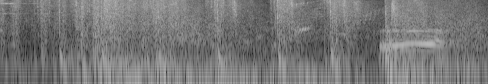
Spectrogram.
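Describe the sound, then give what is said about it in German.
A rapid series of loud video game sniper rifle gunshots, several sharp cracks in quick succession over a busy background of game noise, ending with a brief ringing tone. “Da schau, ich zeig dir mal die Sniper.”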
